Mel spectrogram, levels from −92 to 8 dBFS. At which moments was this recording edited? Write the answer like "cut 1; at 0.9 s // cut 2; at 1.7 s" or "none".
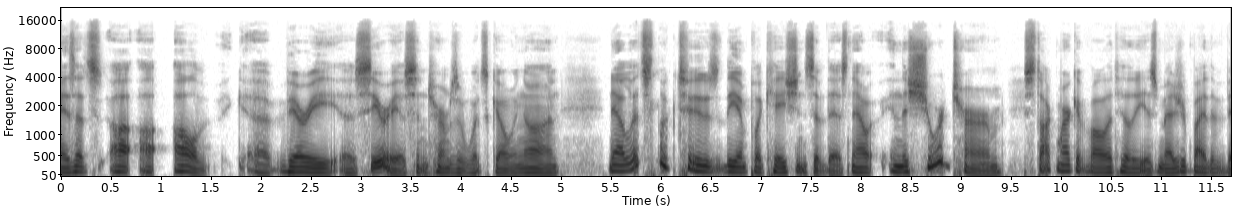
cut 1; at 9.6 s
